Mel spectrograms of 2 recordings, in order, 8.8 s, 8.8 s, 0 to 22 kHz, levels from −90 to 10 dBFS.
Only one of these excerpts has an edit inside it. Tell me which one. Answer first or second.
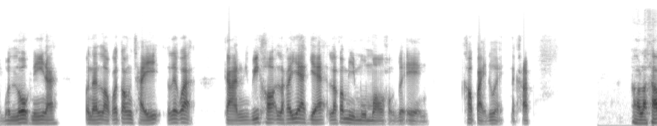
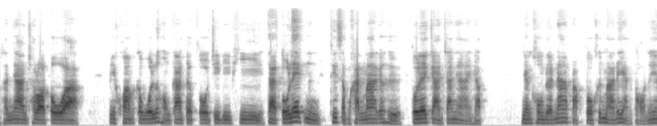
second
